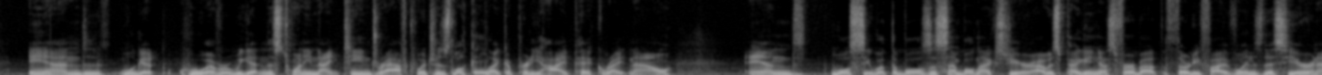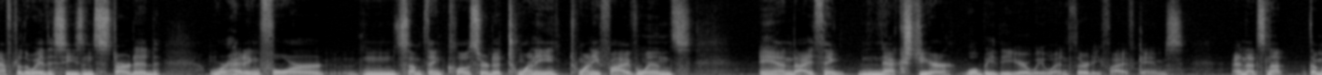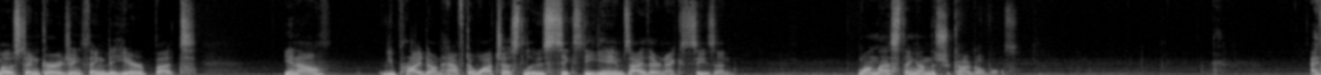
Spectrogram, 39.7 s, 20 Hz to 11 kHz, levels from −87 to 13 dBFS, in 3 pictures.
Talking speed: 155 wpm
